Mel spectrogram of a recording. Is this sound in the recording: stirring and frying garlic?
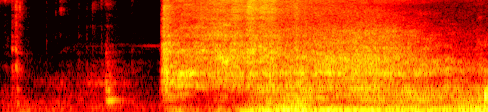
no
